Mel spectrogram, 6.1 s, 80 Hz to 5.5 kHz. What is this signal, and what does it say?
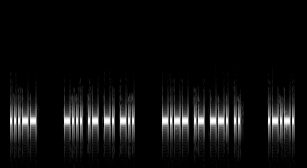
Morse code, heard as a keyed tone, about 30 wpm, 700 Hz. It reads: 3 BAND YAGI <AR>
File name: UK MASTER QSOs TRAINING / 30WPM / UK MASTER QSOs 0004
